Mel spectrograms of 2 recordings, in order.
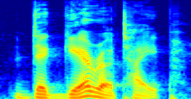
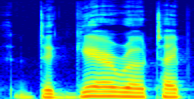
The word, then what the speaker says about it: daguerreotype: you next is daguerreotype you can pronounce this a couple ways de guerrero type de guerra type d i think that's a de guerre oh you can also say daguerreotype dagario type there's a few ways it is spelled because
